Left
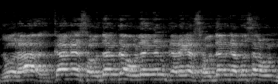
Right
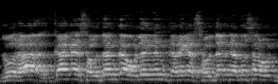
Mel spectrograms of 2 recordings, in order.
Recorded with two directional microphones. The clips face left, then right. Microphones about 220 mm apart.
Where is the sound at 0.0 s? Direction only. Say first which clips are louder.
Left 1 dB; 15° left (ahead or behind).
